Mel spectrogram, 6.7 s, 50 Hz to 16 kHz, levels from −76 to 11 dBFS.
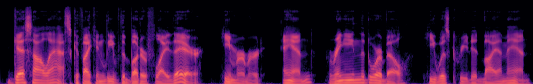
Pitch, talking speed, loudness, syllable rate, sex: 95 Hz, 200 wpm, -19 LUFS, 5.4 syllables/s, male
